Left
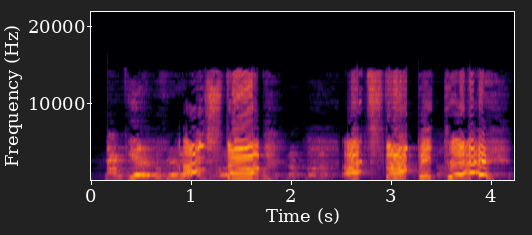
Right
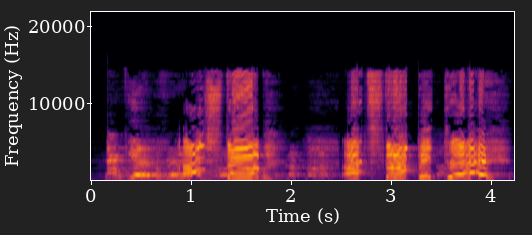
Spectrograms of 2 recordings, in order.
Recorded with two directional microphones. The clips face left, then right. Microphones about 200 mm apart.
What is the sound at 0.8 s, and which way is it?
Speech, 10° left (ahead or behind).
